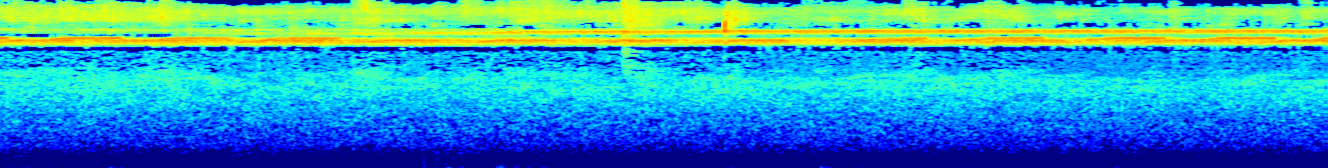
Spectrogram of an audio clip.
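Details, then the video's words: A peaceful summer night with crickets giving a dense, high, continuous trill, one short click near the middle, and low wind hiss throughout. "Crickets sound for meditation"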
